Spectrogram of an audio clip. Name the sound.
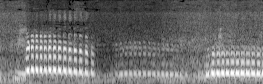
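person imitating pigeon cooing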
